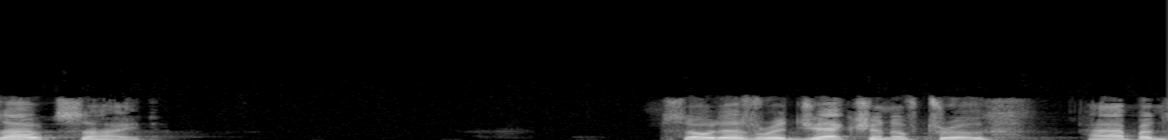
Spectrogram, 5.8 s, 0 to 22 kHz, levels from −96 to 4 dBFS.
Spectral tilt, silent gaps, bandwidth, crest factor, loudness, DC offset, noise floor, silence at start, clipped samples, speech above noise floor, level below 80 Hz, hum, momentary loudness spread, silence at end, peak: -5.5 dB/octave; none; 7 kHz; 18 dB; -22 LUFS; under 0.1%; -85 dBFS; 0 s; under 0.1%; 63 dB; -70 dBFS; none; 12 LU; 0 s; -6 dBFS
